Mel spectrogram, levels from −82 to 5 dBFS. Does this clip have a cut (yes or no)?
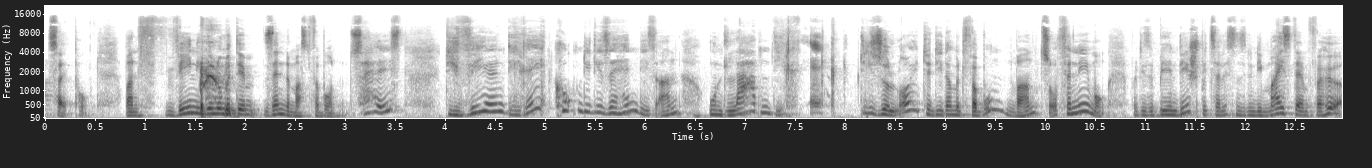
no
